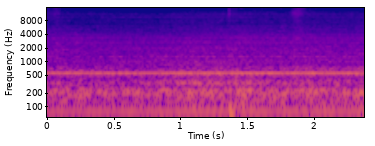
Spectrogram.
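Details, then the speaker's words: Bison 2000A gas heater newly installed in a van conversion, outlet about 140°F: steady even whir and mid-pitched hum, no sputter or surging, after early error codes and sputtering; now running at full output. "You can hear it's spitting and sputtering like an old Model T. But now she's going full force."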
